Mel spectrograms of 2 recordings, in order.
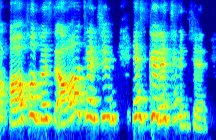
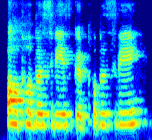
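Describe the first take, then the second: First: 1 laughing emphasis. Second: Said in the usual way. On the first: Shown as a demonstration. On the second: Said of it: "the phrase of, like".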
